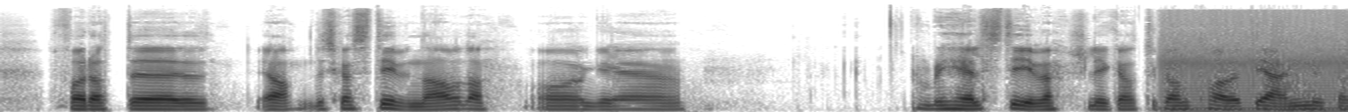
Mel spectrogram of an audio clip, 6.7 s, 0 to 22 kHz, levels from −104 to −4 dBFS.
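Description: At 2.46 s a sound is held slightly too long, with a faint buzz or dip lasting about 20 ms before the speech carries on. This is a short stall from a late packet: the jitter buffer ran dry, the last sound was stretched, and playback resumed without losing anything.

From 2.86 to 3.79 s the speech drags and stutters in four separate holds that together add about 230 ms, the longest about 100 ms, so roughly a quarter of that stretch is filler. These repeated stalls come from packets repeatedly arriving late, emptying the buffer each time.

From 5.77 s to the end a steady, raspy buzz sits on the speech, only about 10 dB below it. This is mains buzz at 50 Hz, with sharp switching spikes twice per cycle spreading harmonics up into the kilohertz range.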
